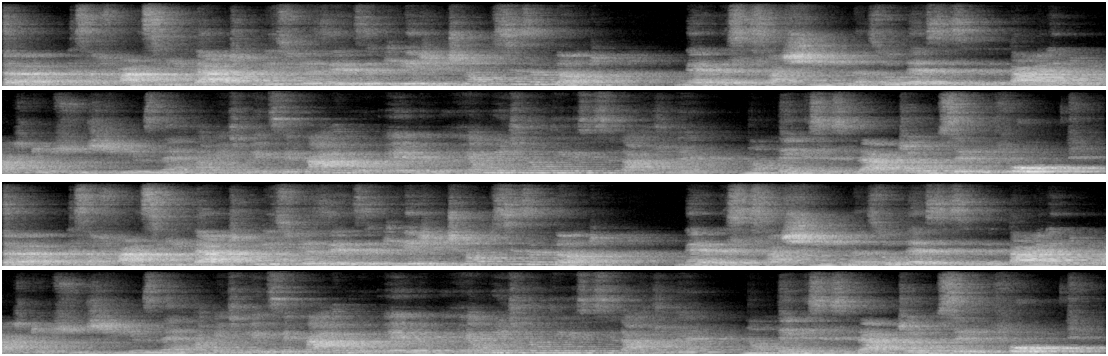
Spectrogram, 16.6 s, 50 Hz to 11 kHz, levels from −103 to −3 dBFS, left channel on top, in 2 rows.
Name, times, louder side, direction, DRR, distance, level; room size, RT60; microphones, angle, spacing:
voice 1, 0.0-4.8 5.0-9.6 13.8-16.4, equal, 50° right, -16 dB, 0.9 m, -27 dB
voice 2, 9.4-13.6, right 1 dB, 65° right, -11 dB, 1.3 m, -32 dB
3.0 x 2.4 x 2.6 m, 2.2 s
head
